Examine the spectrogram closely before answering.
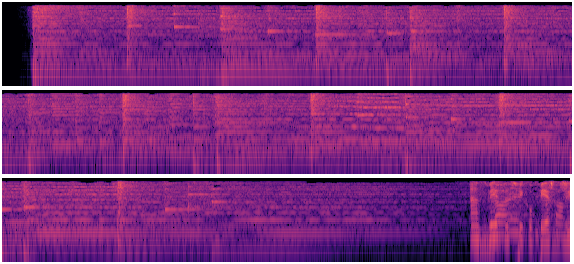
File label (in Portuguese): O TEU AMOR, Românticas, fem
